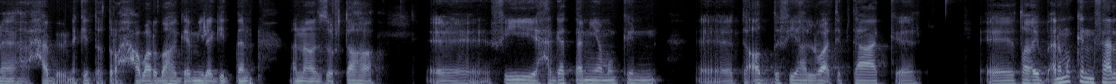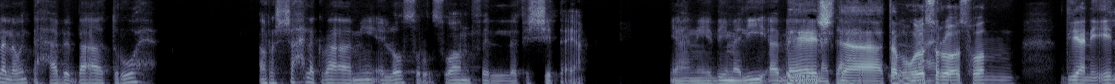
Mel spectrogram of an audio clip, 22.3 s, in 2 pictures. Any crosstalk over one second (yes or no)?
yes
